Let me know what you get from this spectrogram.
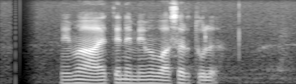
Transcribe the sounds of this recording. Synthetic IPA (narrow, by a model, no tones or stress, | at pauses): meməaːjət̪enəmeməʋasəɾt̪ulə̰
